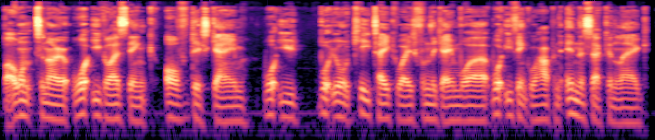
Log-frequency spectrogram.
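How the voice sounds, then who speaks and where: A man's voice: deep voice, a little fast, darkish tone. A man hosting a football analysis channel, explaining tactics step by step in a voice-over, slightly breathless.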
